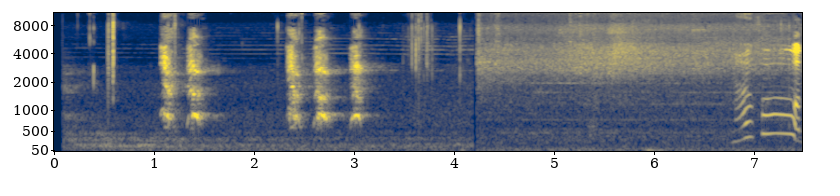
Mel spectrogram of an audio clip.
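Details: One of three puppies caught after coming down from the mountain toward village houses in winter, having come after the chickens; a few sharp, yapping barks in the first three seconds, then brief rising squeaky chirps near the end over quiet background hiss.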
